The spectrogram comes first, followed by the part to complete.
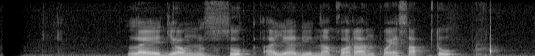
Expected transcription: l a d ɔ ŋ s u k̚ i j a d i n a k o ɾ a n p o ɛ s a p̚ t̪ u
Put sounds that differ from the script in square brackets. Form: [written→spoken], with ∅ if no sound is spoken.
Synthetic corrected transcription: l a [d→d͡ʒ] ɔ ŋ s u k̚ [i→a] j a d i n a k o ɾ a n p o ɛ s a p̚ t̪ u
